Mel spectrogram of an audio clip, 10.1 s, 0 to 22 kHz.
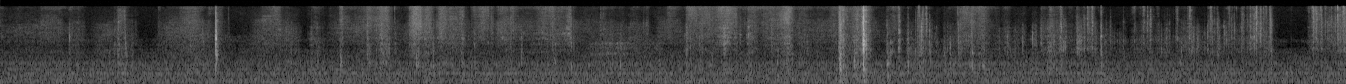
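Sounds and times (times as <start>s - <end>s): rustling and handling noises: 0.0s - 10.0s
steady low hum: 0.0s - 10.0s.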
